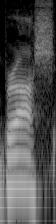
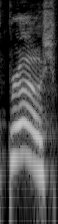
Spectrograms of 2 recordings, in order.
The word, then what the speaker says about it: Brosh: It looks like it's Brosh, but everybody says Brosh. So I'm like, either everyone's saying it right or wrong, or...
